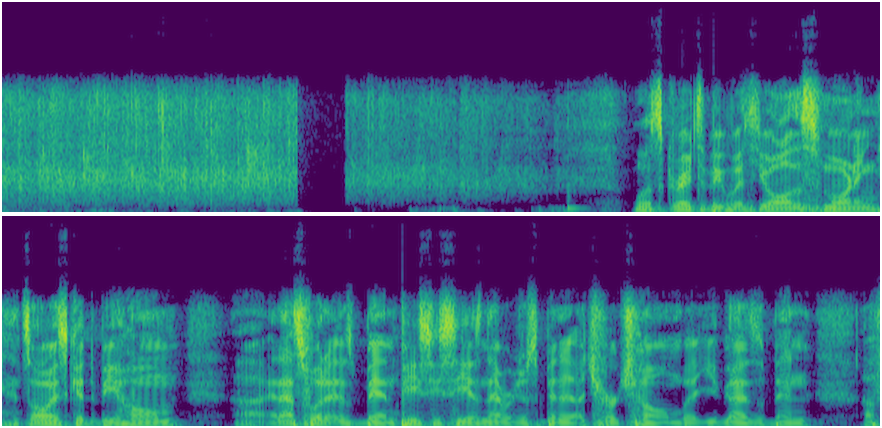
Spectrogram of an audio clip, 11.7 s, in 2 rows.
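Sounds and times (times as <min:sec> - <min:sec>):
crowd clapping: 0:00.0 - 0:03.8
speech: 0:04.2 - 0:11.6.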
